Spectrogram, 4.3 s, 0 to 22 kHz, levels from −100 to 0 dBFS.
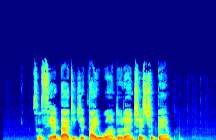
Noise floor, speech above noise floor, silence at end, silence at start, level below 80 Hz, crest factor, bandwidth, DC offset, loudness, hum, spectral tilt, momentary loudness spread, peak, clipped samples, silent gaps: -72 dBFS; 49 dB; 0.9 s; 0.65 s; -76 dBFS; 18 dB; 12.5 kHz; under 0.1%; -23 LUFS; none; -4.5 dB/octave; 10 LU; -6 dBFS; under 0.1%; none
